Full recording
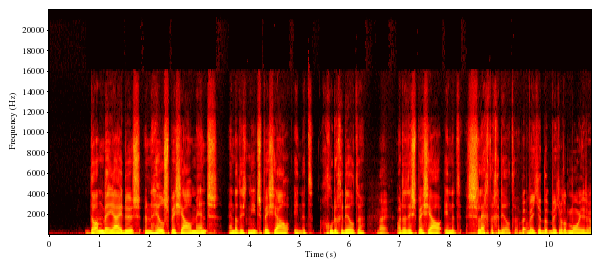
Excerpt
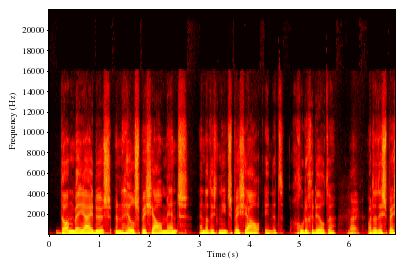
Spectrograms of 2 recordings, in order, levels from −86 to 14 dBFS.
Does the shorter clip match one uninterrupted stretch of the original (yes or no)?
yes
